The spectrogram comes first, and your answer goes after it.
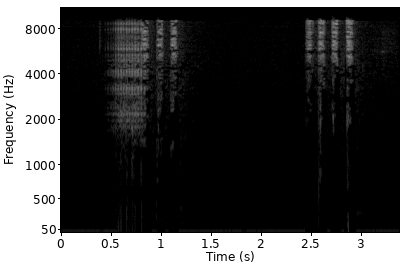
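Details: Min's bush cricket calling, National Institute of Biological Resources recording from 2020: a brief pulsed buzz running into two separate ticks, then after a pause a row of four clipped chirps, all high and thin.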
